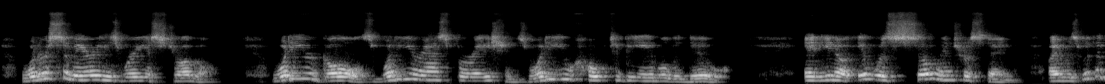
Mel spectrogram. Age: 40-59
